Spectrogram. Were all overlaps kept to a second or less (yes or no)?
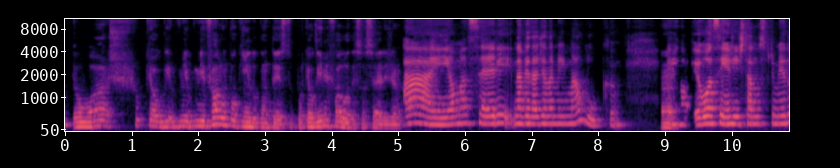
yes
